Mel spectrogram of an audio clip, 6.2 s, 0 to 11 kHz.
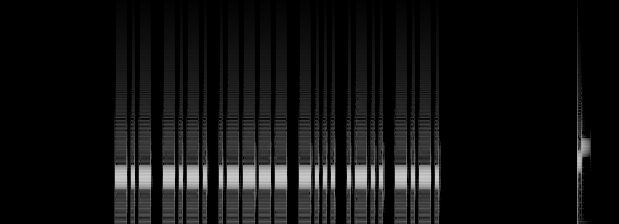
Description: Morse code, heard as a keyed tone, about 30 wpm, 700 Hz. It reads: KC1BLC
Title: USA Call Signs Repeated 3x 30wpm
